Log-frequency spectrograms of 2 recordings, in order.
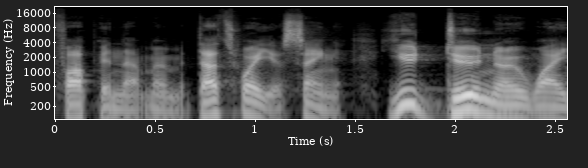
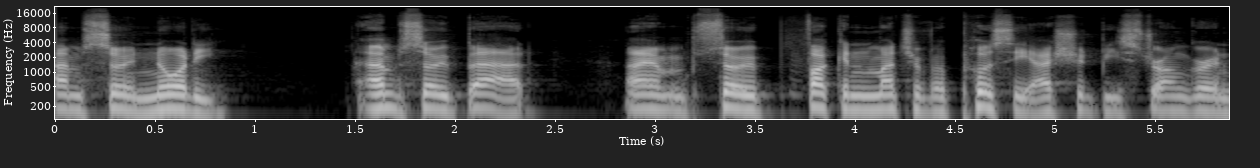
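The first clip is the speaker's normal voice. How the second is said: delighted, indulgent moans; 6 semitones higher than usual. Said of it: "such a thrill to just be like".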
